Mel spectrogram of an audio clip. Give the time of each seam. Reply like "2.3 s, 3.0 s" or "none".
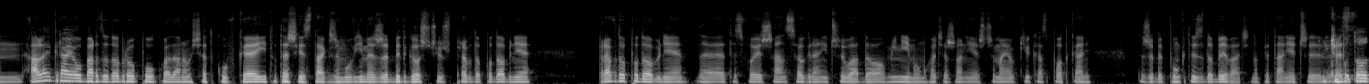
none

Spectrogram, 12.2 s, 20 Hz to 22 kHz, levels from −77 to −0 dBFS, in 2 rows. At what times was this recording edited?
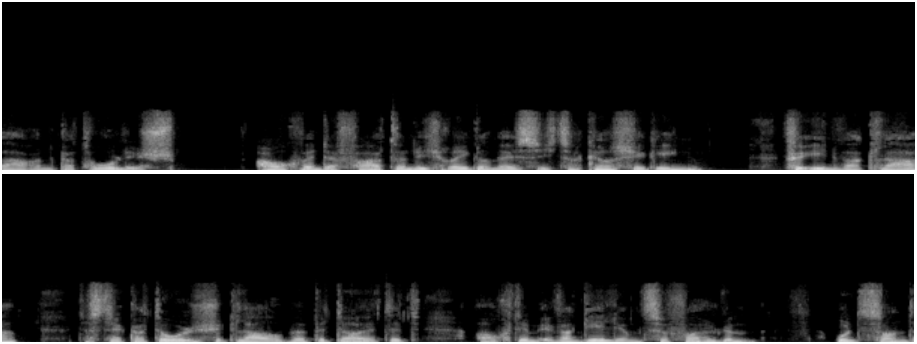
5.1 s

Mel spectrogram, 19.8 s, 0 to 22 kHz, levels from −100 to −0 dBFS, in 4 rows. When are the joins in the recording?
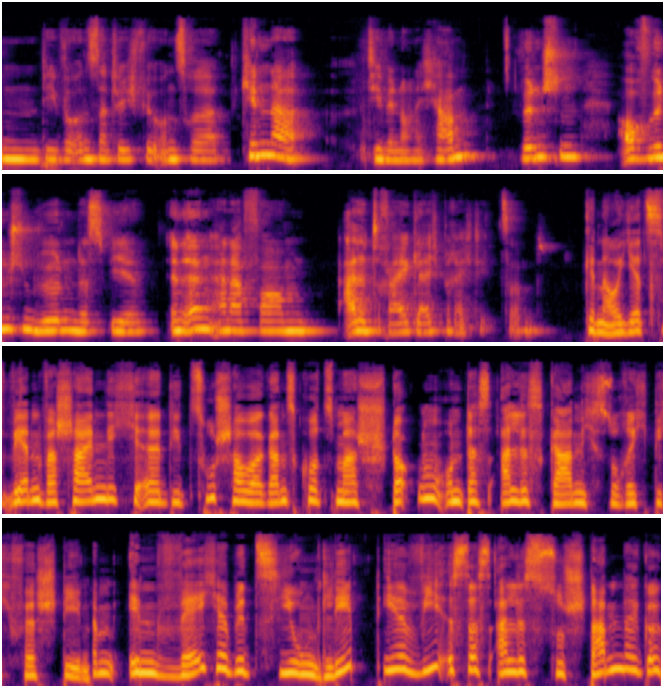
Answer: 15.6 s

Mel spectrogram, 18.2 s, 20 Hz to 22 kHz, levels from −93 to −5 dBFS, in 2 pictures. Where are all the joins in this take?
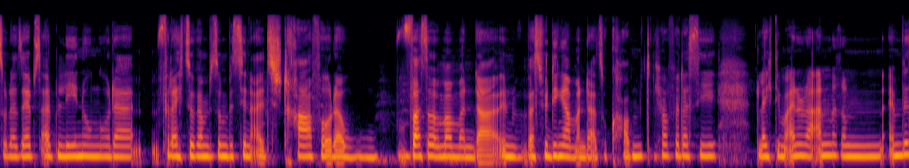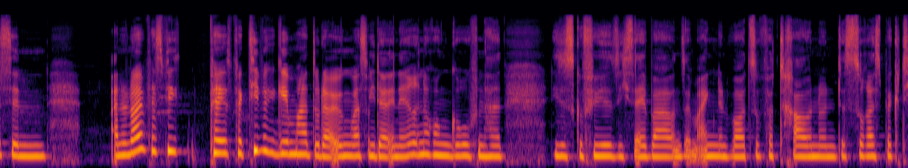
6.5 s, 12.8 s

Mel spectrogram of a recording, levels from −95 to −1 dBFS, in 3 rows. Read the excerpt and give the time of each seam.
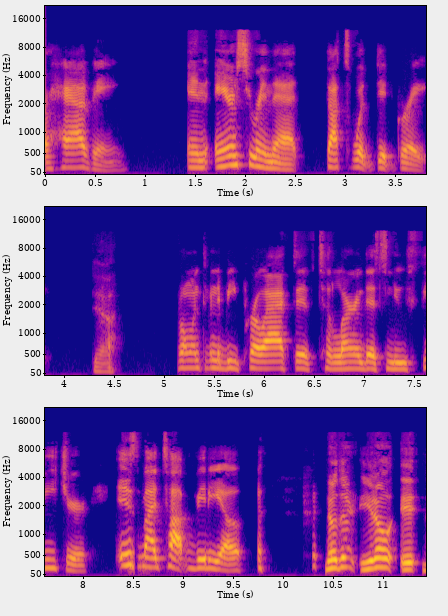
5.1 s, 8.3 s

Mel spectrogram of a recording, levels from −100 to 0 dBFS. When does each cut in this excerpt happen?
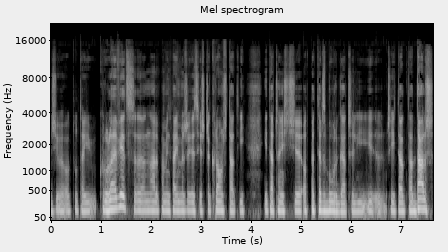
none

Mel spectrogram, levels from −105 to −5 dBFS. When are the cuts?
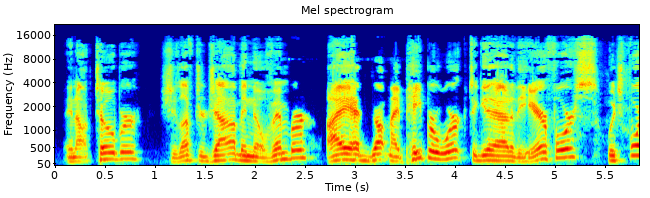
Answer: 0.9 s, 2.7 s

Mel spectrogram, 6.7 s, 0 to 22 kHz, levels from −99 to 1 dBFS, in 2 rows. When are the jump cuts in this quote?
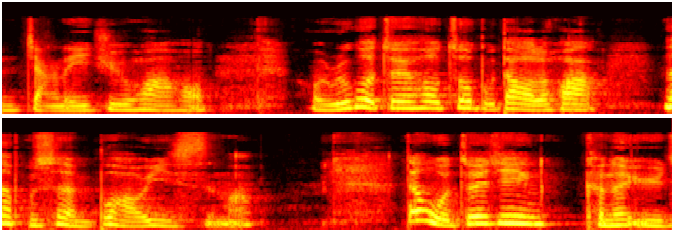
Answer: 1.4 s

